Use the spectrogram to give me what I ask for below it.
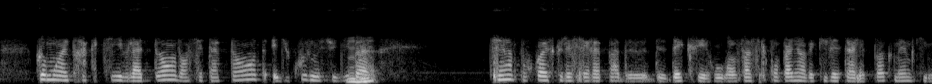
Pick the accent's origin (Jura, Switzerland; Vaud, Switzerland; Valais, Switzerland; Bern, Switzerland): Vaud, Switzerland; Montreux; now in Lausanne, Switzerland; Non, je viens plutôt de la région de Montreux. Je suis née à Vevey, j'ai grandi à Clarens, sur la commune de Montreux, entre Vevey et Montreux.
